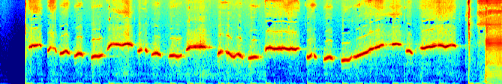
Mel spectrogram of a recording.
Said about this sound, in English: Whistle.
